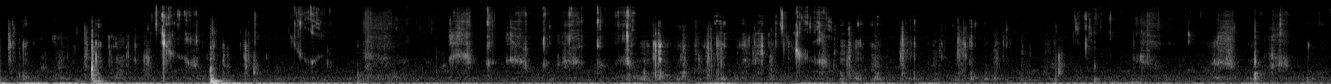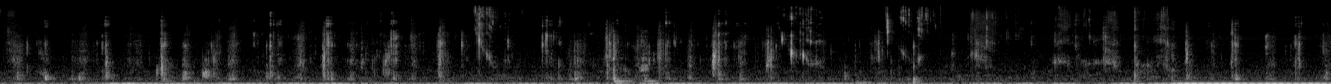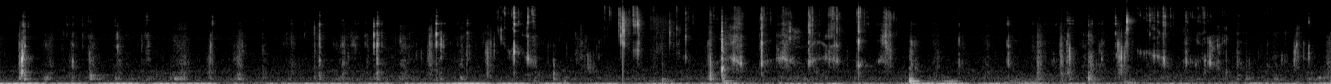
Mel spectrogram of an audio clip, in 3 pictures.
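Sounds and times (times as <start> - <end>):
chewing brownie mouth clicks: 37.2 - 39.8.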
